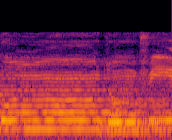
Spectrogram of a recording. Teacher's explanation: میم ساکن کے بعد حرف فا آیا ہے تو یہاں پر اظہار ہوگا، یہاں پر میم کا اظہار ہوگا۔ فی میں یہ یا مدہ ہے، مد طبیعی ہوگا۔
